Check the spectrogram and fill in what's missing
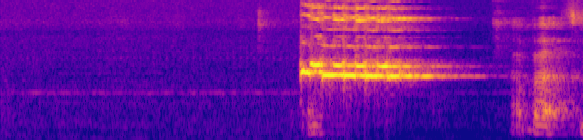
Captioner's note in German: telephone sound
